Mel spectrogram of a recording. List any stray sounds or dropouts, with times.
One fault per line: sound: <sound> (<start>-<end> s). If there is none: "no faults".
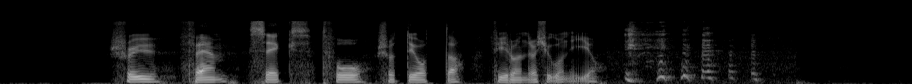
sound: laugh (6.2-7.8 s)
